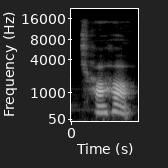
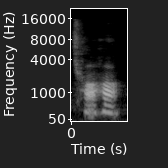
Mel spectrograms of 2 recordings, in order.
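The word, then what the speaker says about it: छह: ছয় টাকে আমরা বলবো ছাহা ছ আর বিসর্গ তাহলে উচ্চারণটা হিন্দিতে হবে ছাহা এই যে তিন লিখেছি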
